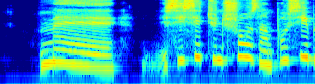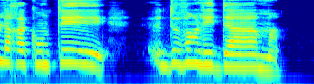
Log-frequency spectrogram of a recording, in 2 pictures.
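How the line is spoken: Timid remark. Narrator (French): observa timidement le jeune homme silencieux

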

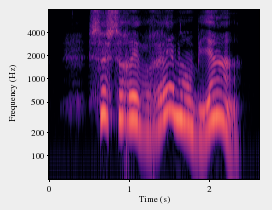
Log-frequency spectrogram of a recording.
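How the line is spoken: Sighing. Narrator (French): dit Berthe avec un soupir

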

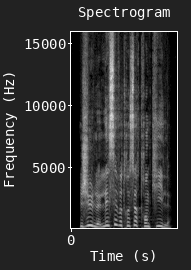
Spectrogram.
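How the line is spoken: Exclaiming. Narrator (French): s'écria la comtesse

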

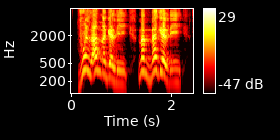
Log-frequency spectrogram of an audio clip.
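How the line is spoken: Sudden exclamation. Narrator (French): s'écria tout à coup Freddy

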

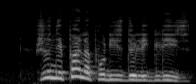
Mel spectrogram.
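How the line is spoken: Curt, dry. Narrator (French): répondit-il sèchement

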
